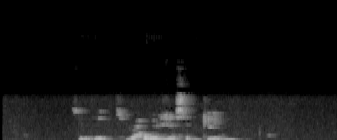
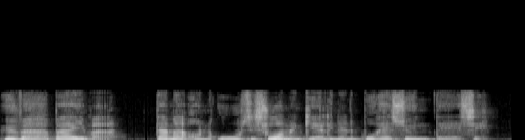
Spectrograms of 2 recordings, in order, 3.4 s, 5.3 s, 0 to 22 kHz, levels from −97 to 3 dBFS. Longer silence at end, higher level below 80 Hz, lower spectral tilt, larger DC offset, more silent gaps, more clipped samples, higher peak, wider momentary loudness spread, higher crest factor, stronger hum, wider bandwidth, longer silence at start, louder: first, 1 s vs 0.4 s; second, -70 dBFS vs -40 dBFS; about the same, -5 dB/octave vs -6 dB/octave; neither; neither; neither; second, -14 dBFS vs -8 dBFS; first, 16 LU vs 13 LU; about the same, 20 dB vs 18 dB; neither; about the same, 7.6 kHz vs 8 kHz; first, 0.75 s vs 0.05 s; second, -33 LUFS vs -25 LUFS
